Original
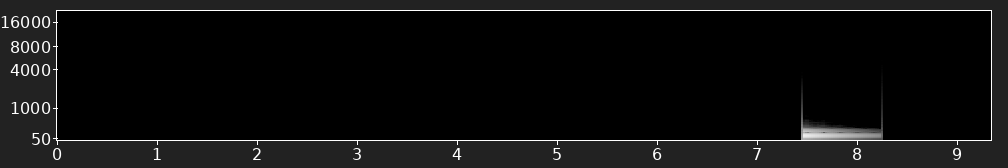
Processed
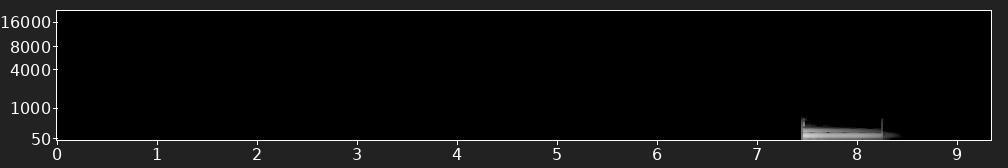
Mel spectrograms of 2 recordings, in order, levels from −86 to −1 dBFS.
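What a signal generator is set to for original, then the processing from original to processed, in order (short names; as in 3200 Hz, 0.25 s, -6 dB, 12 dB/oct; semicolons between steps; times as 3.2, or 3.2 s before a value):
additive tone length 0.79 s, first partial 106 Hz, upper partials -13 dB, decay 1.42 s, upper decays 1.11 s, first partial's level -7.5 dB
de-hum 45.6 Hz, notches 3; dynamic EQ 100 Hz, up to -8 dB, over -28 dBFS, Q 0.7; rippled Chebyshev low-pass 560 Hz, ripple 6 dB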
